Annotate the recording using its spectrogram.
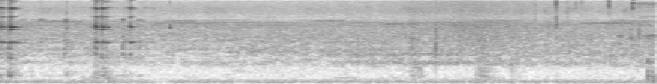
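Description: A few light clicks and taps of glass and ceramic as the lidded shot glass is settled on the microwave's glass turntable, mostly in the first second, then a faint steady hiss of room tone with a couple of fainter ticks.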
